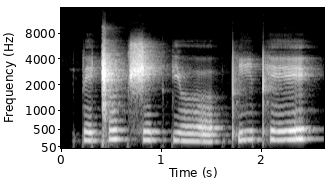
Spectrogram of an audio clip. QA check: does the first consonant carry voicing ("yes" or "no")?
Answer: no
